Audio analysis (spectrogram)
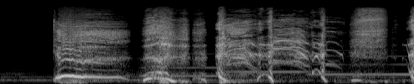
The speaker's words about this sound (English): You see Zoramir. I'm going to reach in there and pull him out as fast as I can. As he gasps for air, 14 seconds left before he suffocated.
